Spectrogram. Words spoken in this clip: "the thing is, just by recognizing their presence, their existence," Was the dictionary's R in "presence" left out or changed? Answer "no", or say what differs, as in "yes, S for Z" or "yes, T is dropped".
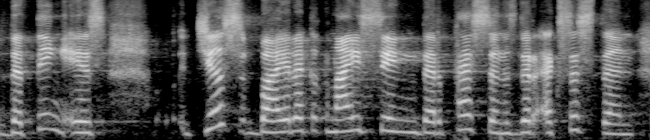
yes, R is dropped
